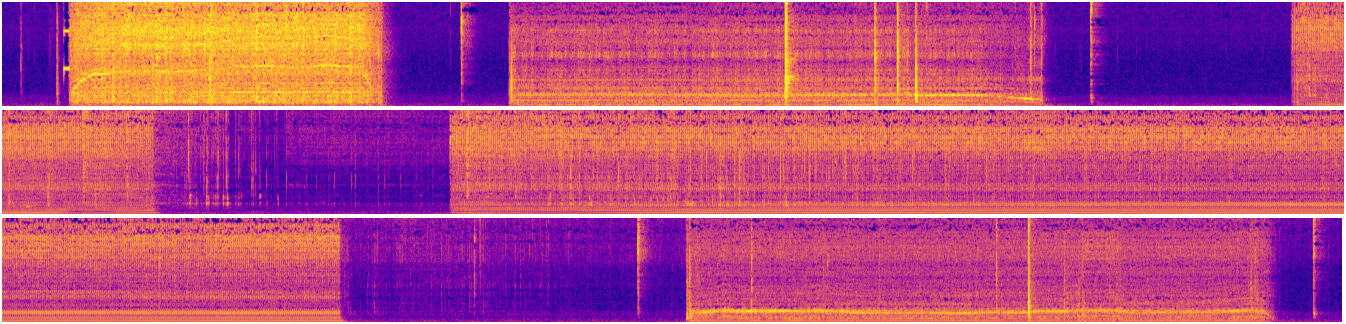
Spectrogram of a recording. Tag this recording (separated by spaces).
noise kitchen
